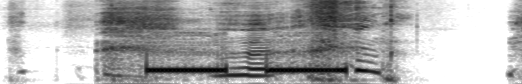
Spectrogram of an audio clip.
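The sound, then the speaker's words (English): A phone ringback tone sounds twice in steady electronic bursts, loud, with a short gap between, over some faint background noise, as someone calls a girl back. “I call that other girl back. Call her back.”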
